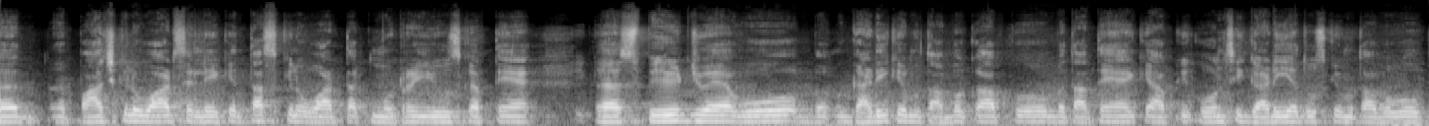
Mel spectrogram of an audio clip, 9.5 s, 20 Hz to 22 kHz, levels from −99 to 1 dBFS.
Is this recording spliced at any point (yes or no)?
no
